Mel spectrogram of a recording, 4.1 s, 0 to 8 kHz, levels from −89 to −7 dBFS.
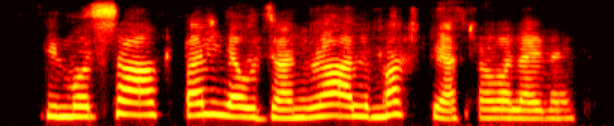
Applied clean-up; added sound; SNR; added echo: neural mask model Resemble Enhance denoiser.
